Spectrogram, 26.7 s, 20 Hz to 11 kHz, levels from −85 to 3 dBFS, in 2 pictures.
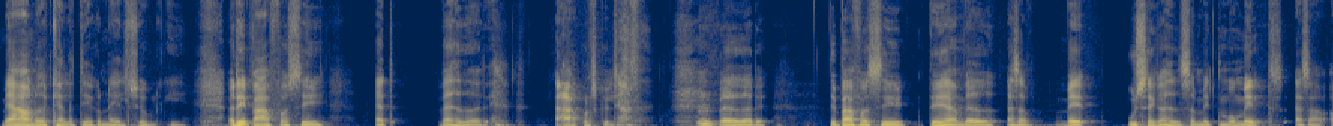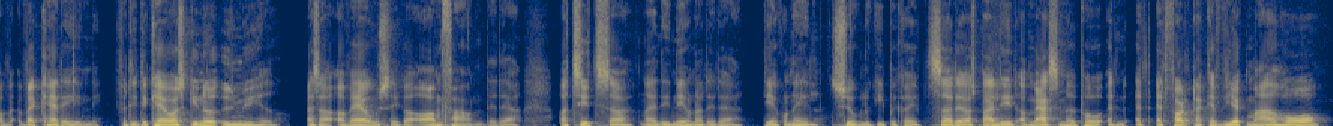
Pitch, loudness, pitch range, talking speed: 120 Hz, -22 LUFS, 110-135 Hz, 210 wpm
